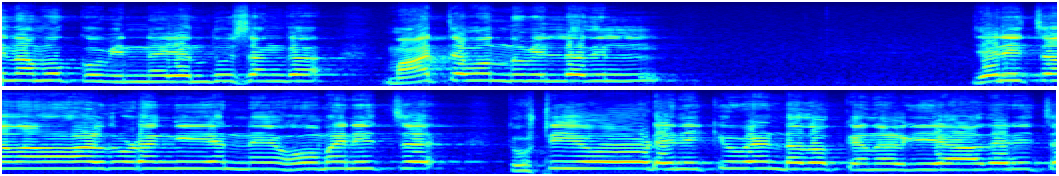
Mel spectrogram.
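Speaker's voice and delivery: slow intoned verse on a sustained pitch; verse recitation. Acted. Preacher reciting a farewell to the world, slow chant-like declaiming. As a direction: declaim the poem with long-held syllables.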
